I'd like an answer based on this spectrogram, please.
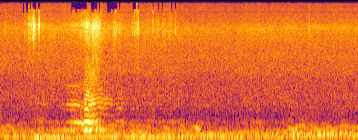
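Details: Honey bees grazing on oregano flowers in summer; a close buzzing pass swells and fades around the middle, a wavering hum with rich overtones, over a soft bed of summer breeze and distant insect drone.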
